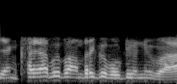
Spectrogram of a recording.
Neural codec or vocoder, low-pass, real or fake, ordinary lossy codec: vocoder, 44.1 kHz, 128 mel bands every 256 samples, BigVGAN v2; 3.6 kHz; fake; none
